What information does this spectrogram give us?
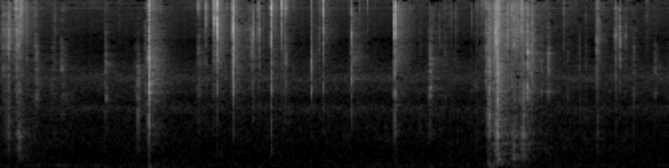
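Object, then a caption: Bar of soap scraped with a knife blade. A utility knife scrapes a purple layer and yellow shavings off the edge of a solid yellow bar of soap. Quiet, bright, dry crackling ticks and short scrapes come in an irregular run. A longer, denser scraping burst sounds near the end.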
